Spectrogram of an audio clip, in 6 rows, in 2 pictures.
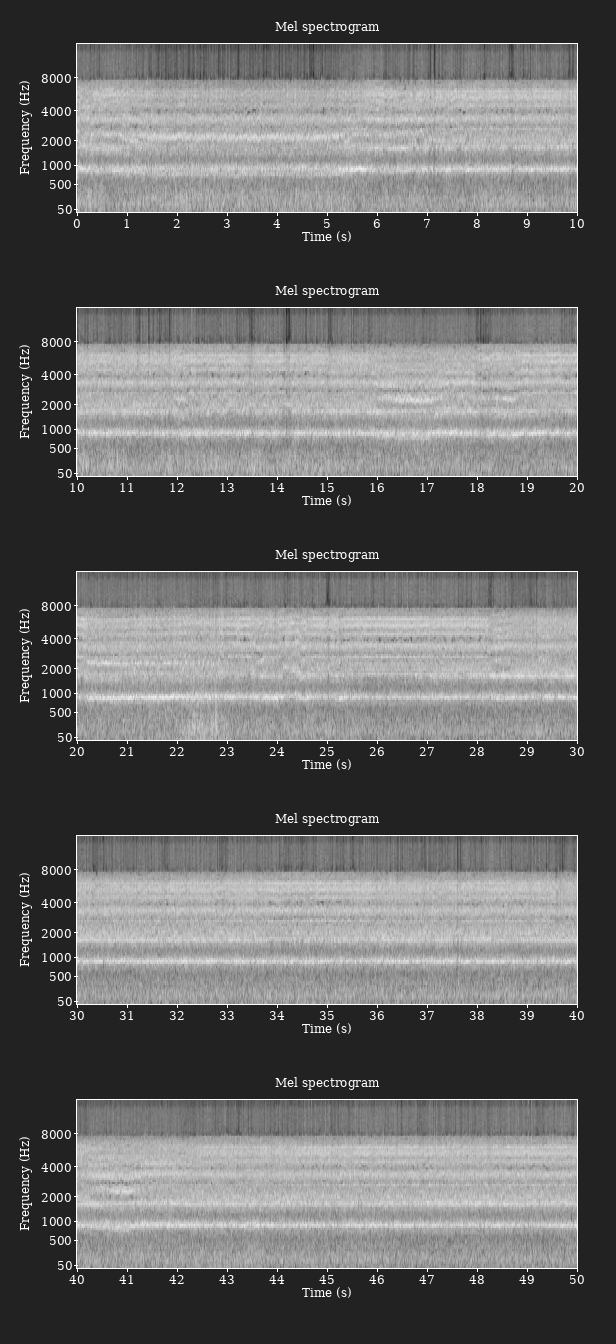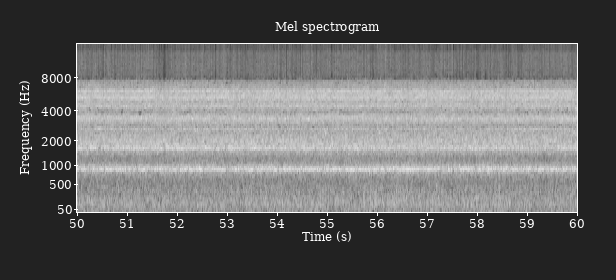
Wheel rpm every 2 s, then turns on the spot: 210, 160, 170, 210, 240, 230, 230, 230, 220, 220, 220, 220, 230, 230, 230, 230, 240, 230, 230, 230, 230, 230, 230, 230, 230, 230, 240, 230, 230, 230.
none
